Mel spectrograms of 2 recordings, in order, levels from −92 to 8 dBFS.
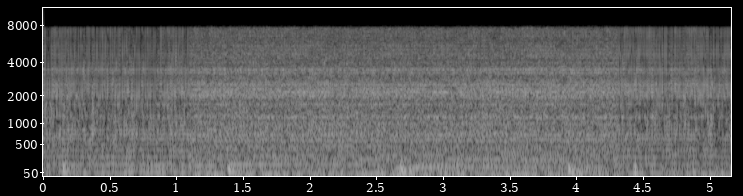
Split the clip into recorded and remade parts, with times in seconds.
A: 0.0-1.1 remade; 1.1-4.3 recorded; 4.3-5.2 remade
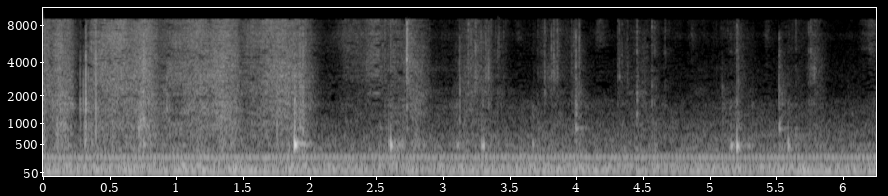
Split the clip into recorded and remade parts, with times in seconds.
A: 0.0-1.0 recorded; 1.0-4.7 remade; 4.7-6.2 recorded

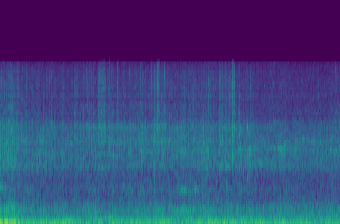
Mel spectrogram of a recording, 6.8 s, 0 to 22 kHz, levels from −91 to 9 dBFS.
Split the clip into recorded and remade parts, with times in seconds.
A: 0.0-3.5 recorded; 3.5-5.8 remade; 5.8-6.8 recorded

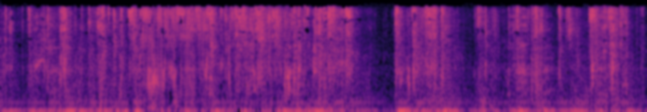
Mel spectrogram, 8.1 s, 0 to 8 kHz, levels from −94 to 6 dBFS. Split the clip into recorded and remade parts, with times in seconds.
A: 0.0-1.8 recorded; 1.8-2.5 remade; 2.5-8.1 recorded

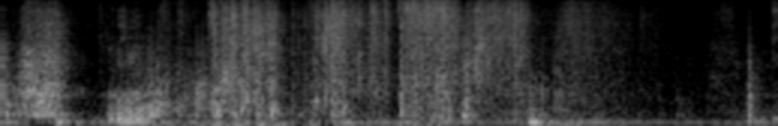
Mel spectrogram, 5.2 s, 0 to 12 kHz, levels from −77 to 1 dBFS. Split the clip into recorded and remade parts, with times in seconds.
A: 0.0-1.0 remade; 1.0-2.0 recorded; 2.0-4.4 remade; 4.4-5.2 recorded

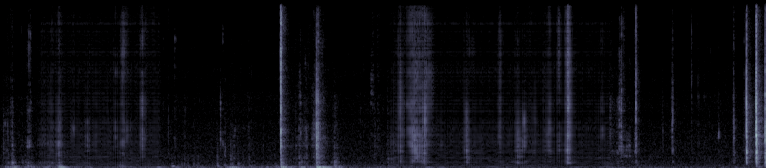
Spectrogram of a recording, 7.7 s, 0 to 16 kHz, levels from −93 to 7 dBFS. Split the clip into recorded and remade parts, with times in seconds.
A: 0.0-0.4 recorded; 0.4-1.6 remade; 1.6-3.9 recorded; 3.9-6.1 remade; 6.1-7.7 recorded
